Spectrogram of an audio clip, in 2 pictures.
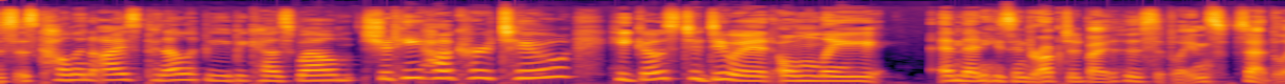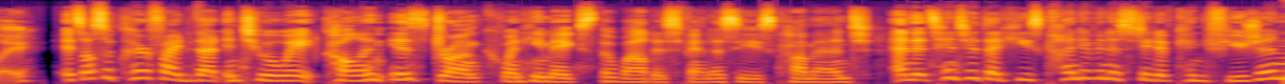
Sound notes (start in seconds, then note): none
